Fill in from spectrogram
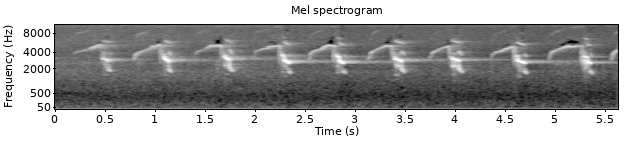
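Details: During a food delivery to the chick, 2 August 2020, a lesser spotted eagle gives nine quick notes, each a short upward slide dropping into a sharp yelp, steady and repeated roughly every 0.6 seconds.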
